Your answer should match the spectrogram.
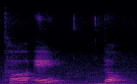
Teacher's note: sound from by द tip of tongue एंड upper teeth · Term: डेंटल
